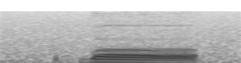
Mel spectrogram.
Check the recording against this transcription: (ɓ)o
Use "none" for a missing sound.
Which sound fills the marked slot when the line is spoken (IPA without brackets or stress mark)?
ɓ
